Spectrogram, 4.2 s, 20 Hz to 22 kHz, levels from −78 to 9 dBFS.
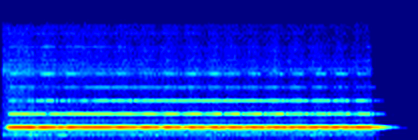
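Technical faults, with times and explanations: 2.16–2.25 s, compressed frames skipped: the sound leaps ahead about 50 ms, because whole encoded frames were lost or rejected.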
